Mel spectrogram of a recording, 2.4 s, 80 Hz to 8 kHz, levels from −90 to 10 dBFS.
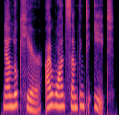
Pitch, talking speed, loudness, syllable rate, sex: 225 Hz, 200 wpm, -17 LUFS, 5.2 syllables/s, female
